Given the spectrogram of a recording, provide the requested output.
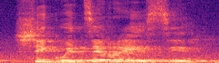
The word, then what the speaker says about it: shikwitirisi: So how you pronounce this word is Shikwitirisi.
